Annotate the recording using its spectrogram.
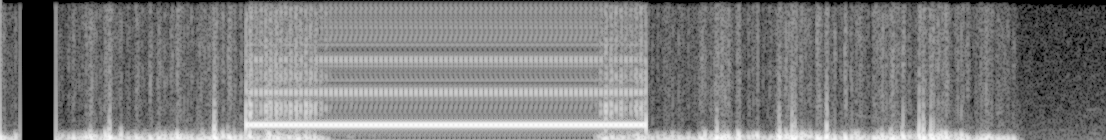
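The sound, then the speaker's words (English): A telephone call being routed to Sylvan Learning connects: one steady, buzzy electronic ring tone holds for about two seconds, with muffled low rumbling noise before and after it and no voices. “Your call is now being routed to Sylvan Learning.”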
